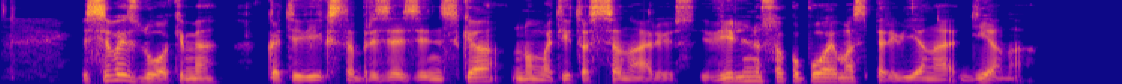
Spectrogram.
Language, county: Lithuanian, Utena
